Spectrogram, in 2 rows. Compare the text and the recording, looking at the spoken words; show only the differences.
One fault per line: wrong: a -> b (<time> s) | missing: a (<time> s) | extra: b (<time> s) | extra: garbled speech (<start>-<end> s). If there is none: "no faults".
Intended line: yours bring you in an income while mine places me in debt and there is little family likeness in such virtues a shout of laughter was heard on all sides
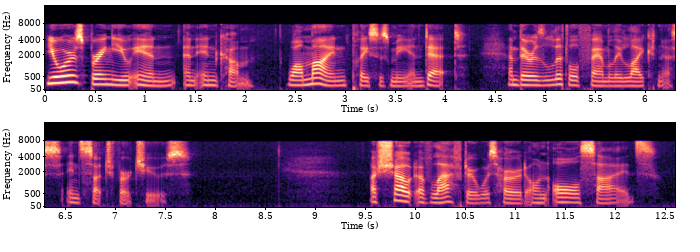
no faults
